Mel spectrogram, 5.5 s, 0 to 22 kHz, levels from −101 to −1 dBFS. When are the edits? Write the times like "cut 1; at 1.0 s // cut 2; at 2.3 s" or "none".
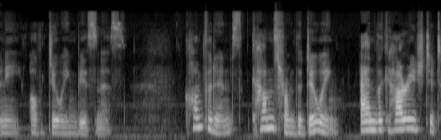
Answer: cut 1; at 4.4 s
